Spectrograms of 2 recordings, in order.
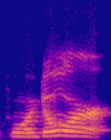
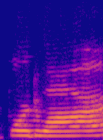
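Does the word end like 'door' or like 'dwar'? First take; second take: door; dwar. First: The word ends with a sound like 'door'. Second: The word ends with a sound like 'dwar'. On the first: The speaker calls it wrong. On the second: The speaker calls it right.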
